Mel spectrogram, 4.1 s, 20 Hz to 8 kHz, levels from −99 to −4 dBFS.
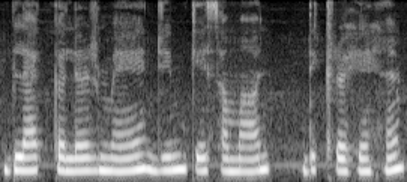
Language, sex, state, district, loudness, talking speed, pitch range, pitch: Hindi, female, Himachal Pradesh, Shimla, -15 LUFS, 135 wpm, 210-225 Hz, 215 Hz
